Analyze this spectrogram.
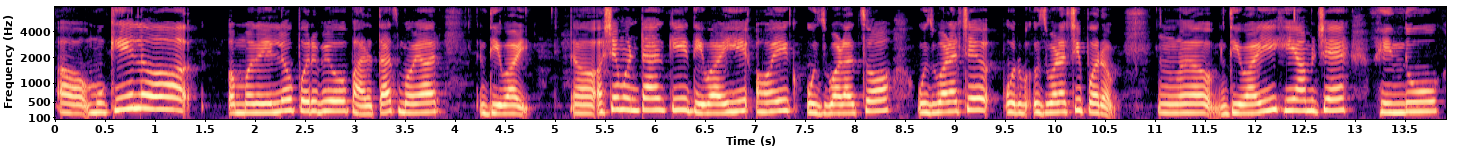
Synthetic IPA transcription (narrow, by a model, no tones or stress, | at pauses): mukʰiːl | mənəlɔpəɾʋjobʱaɾt̪at͡smɔjaɾ | d̪iʋaɭḭː | ə̰ɕẽm̤əɳʈ̪at̪kid̪iʋaɭiɦiʔɔekud͡zʋəɭat͡sɔud͡zʋəɭat͡ɕeuɾud͡zʋəɭat͡ɕiːpəɾə̰ʋ | d̪iʋaɭiɦiamd͡ʑehind̪u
